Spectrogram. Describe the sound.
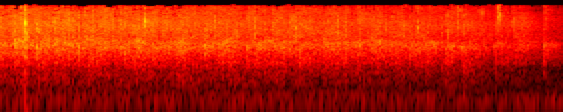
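Church audience applauding and cheering to welcome a guest Bible teacher to the stage, a dense, continuous wash of clapping and cheers at steady loudness throughout.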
